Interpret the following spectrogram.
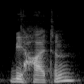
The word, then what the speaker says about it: behalten: In German we say behalten. Behalten. And remember, here L is silent.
